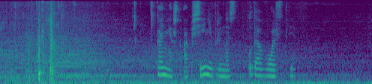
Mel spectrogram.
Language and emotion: Russian, positive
